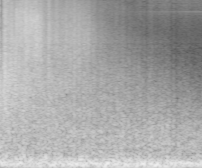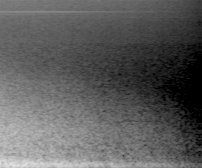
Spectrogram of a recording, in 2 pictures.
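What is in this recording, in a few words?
bomb explosion; War Thunder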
